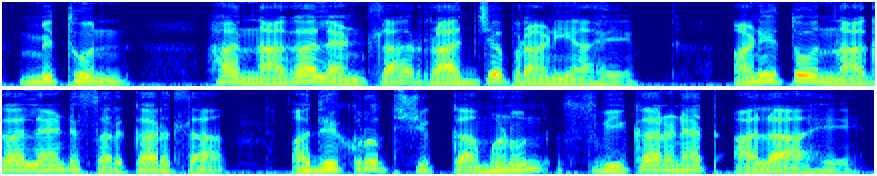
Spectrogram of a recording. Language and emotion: Marathi, neutral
